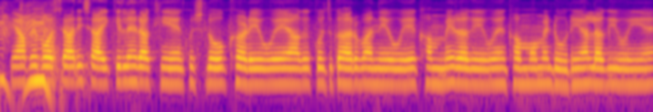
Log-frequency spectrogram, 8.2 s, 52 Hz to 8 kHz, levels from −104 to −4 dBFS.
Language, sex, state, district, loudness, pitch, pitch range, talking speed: Hindi, female, Chhattisgarh, Bilaspur, -19 LUFS, 190 Hz, 185-195 Hz, 205 wpm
